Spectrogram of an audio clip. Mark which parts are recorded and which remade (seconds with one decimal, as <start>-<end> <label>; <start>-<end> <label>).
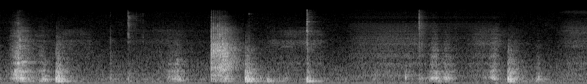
0.0-3.5 recorded; 3.5-5.0 remade; 5.0-5.9 recorded

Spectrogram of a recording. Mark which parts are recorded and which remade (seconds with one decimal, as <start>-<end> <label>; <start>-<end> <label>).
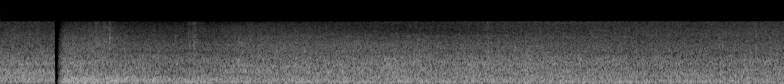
0.0-1.9 recorded; 1.9-3.7 remade; 3.7-7.8 recorded

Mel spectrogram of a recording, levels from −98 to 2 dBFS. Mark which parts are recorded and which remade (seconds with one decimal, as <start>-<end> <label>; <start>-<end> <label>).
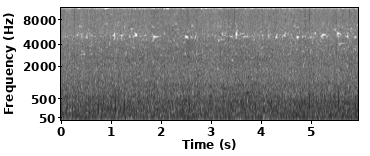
0.0-5.9 recorded

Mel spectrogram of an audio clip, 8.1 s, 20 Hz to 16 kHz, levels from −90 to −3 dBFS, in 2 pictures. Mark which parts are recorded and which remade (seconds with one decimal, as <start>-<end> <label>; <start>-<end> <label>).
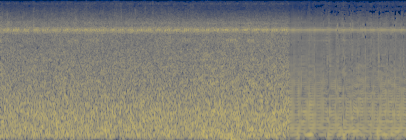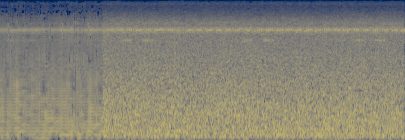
0.0-2.9 recorded; 2.9-5.1 remade; 5.1-8.1 recorded

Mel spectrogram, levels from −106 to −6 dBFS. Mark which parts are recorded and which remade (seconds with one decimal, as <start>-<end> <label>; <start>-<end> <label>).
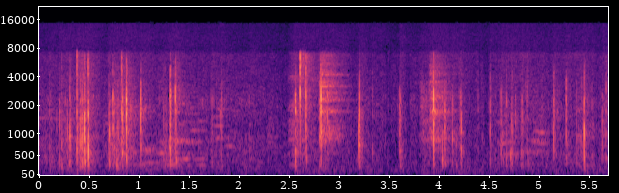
0.0-5.7 recorded

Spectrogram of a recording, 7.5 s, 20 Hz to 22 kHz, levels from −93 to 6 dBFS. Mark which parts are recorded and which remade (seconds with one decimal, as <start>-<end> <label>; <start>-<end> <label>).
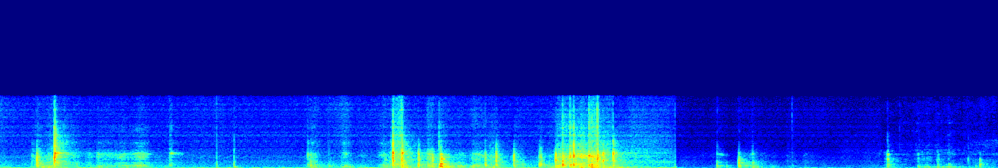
0.0-6.6 remade; 6.6-7.5 recorded

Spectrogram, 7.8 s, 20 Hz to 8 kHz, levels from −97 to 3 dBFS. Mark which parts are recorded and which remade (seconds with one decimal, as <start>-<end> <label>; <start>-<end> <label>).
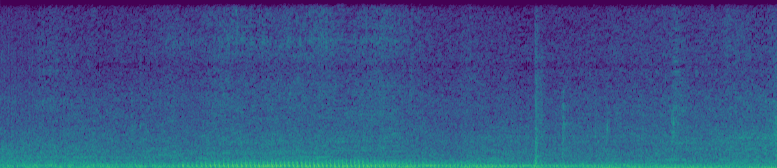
0.0-7.8 recorded

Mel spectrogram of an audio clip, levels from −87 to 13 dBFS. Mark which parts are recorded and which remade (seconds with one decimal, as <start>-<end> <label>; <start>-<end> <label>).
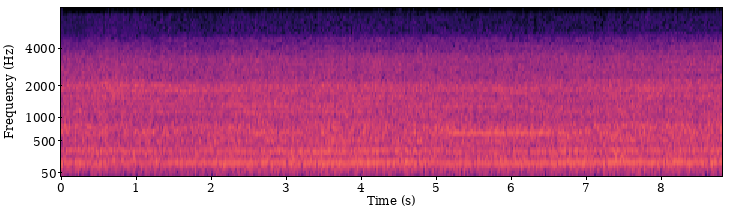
0.0-1.8 remade; 1.8-2.5 recorded; 2.5-5.1 remade; 5.1-6.6 recorded; 6.6-8.8 remade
